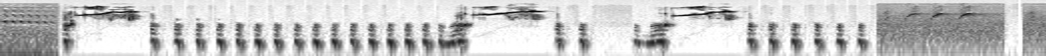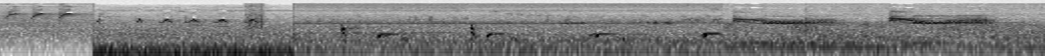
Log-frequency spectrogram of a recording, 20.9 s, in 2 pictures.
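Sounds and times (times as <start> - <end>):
soft bird chirps: 8.8 - 20.5
low rumble: 11.4 - 13.4
rapid low pulsed bird calls: 11.4 - 20.4.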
